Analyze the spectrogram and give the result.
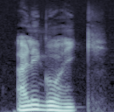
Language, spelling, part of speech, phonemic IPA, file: French, allégorique, adjective, /a.le.ɡɔ.ʁik/, Fr-allégorique.ogg
- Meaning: allegoric, allegorical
